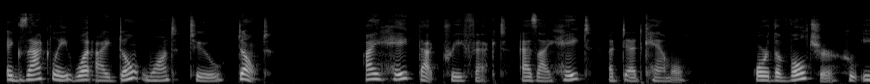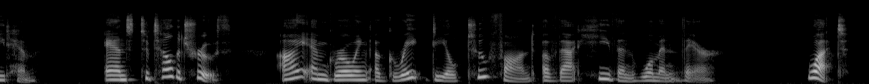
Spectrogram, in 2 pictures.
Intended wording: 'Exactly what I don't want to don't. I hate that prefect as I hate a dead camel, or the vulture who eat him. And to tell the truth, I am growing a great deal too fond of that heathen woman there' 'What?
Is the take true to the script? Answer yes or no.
yes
